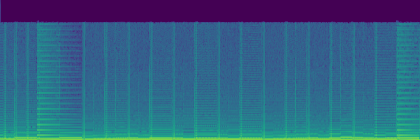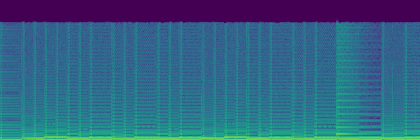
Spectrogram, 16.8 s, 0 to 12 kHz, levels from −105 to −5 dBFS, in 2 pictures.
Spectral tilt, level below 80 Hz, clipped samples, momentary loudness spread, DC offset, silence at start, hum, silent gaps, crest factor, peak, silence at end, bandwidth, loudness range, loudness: -7 dB/octave; -48 dBFS; under 0.1%; 2 LU; 8%; 0 s; none; none; 14 dB; -16 dBFS; 0 s; 10.5 kHz; 1 LU; -31 LUFS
